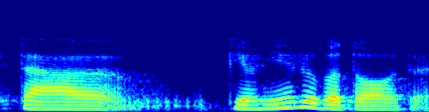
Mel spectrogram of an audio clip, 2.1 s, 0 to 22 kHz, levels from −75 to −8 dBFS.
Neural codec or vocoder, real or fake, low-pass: codec, 24 kHz, 0.5 kbps, DualCodec; fake; 10.8 kHz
